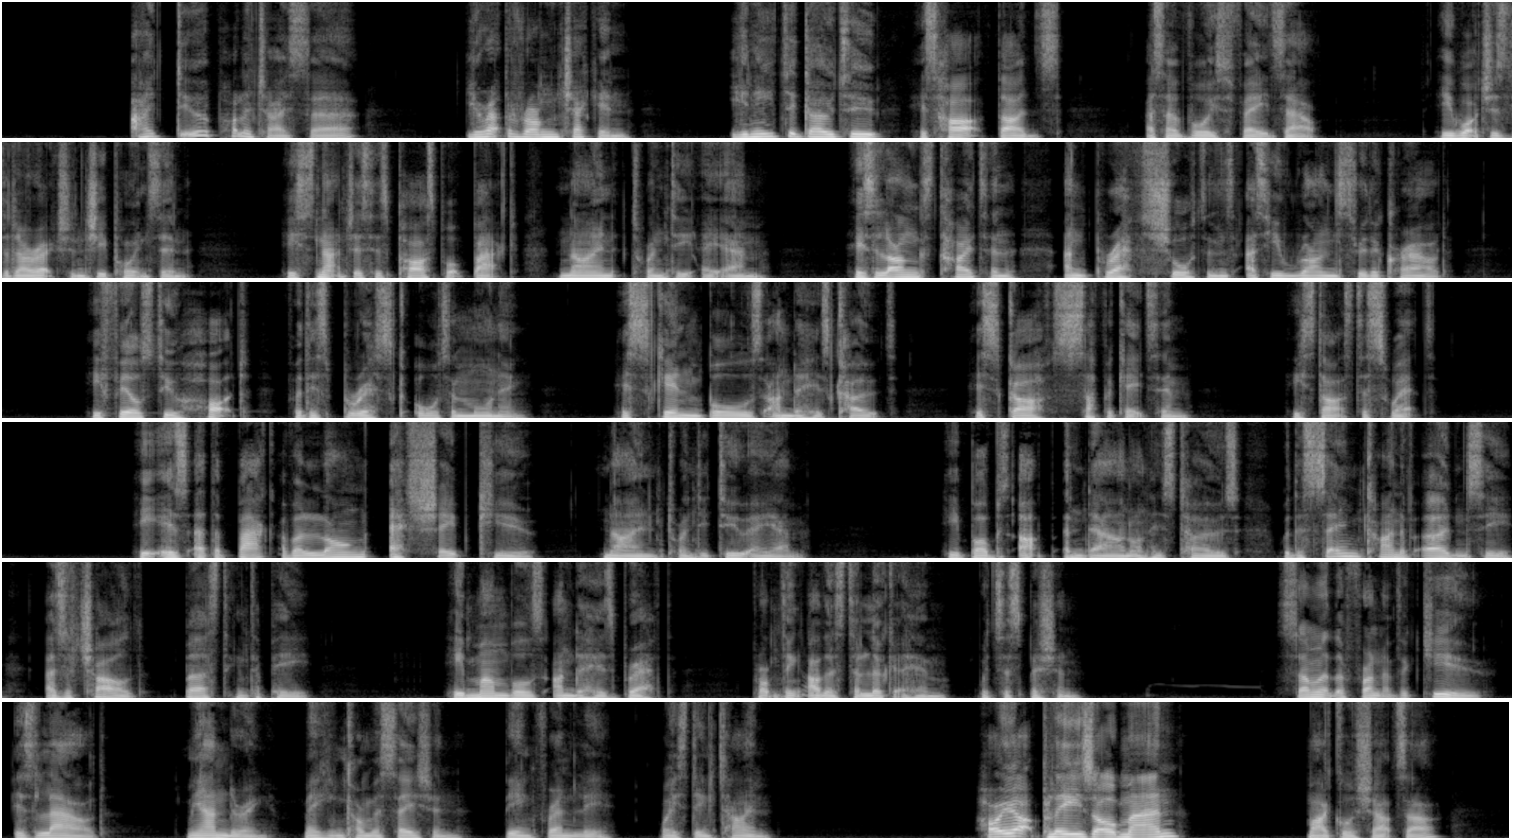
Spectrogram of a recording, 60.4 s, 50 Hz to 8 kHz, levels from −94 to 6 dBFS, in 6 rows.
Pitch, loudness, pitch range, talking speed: 110 Hz, -23 LUFS, 100-125 Hz, 140 wpm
